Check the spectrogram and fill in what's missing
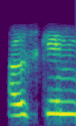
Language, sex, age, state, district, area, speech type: Odia, female, 18-30, Odisha, Rayagada, rural, conversation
